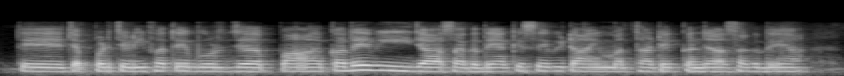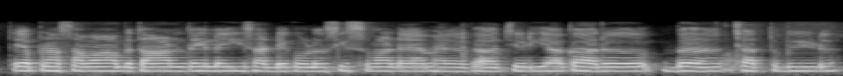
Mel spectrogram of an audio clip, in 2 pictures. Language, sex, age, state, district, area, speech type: Punjabi, female, 45-60, Punjab, Mohali, urban, spontaneous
